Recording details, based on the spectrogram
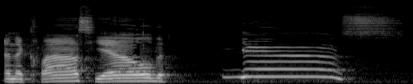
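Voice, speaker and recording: Very animated, slow-paced male storybook reader. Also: on the high side, slight background noise. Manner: theatrical, with drawn-out words and playful sound effects. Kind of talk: animated children's picture-book read-aloud.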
